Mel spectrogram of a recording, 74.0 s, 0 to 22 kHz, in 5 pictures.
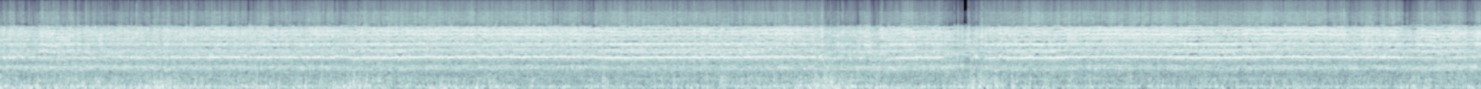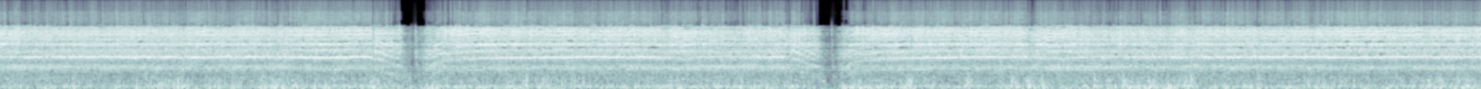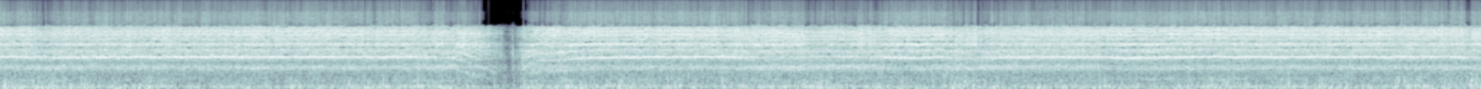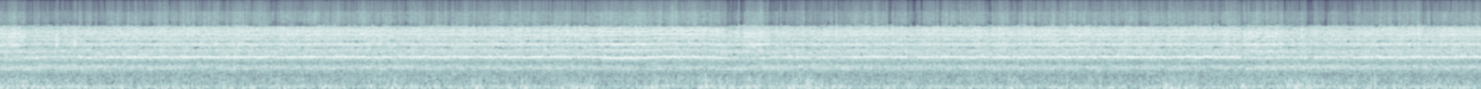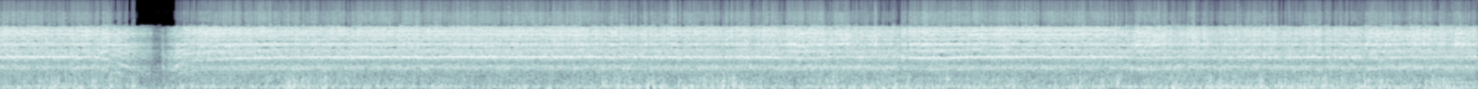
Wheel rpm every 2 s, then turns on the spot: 230, 230, 230, 220, 220, 220, 230, 230, 230, 160, 230, 170, 220, 230, 230, 230, 230, 140, 230, 220, 220, 230, 230, 230, 230, 230, 230, 230, 230, 230, 160, 230, 230, 230, 230, 230, 230.
none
